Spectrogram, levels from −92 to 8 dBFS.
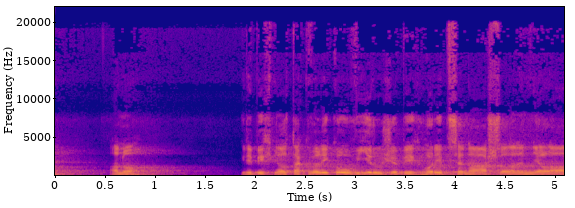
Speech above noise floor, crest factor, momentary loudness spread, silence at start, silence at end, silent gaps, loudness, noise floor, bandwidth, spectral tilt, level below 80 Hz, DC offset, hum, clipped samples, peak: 35 dB; 16 dB; 16 LU; 0 s; 0 s; none; -23 LUFS; -57 dBFS; over 20 kHz; -4.5 dB/octave; -56 dBFS; under 0.1%; none; under 0.1%; -8 dBFS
